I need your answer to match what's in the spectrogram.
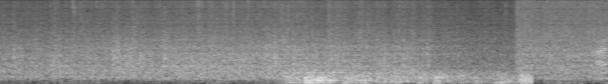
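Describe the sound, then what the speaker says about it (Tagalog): Steady heavy rain hisses throughout while low rumbles of thunder roll in partway through, swelling and fading. "malakas po ang ulan na may kasamang kidlat"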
